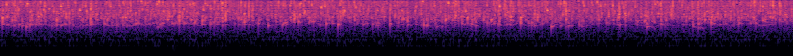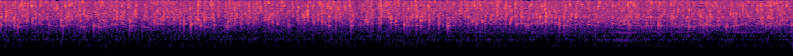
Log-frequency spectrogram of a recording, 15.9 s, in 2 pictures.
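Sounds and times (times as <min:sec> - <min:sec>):
forest stream: 0:00.0 - 0:15.8.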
